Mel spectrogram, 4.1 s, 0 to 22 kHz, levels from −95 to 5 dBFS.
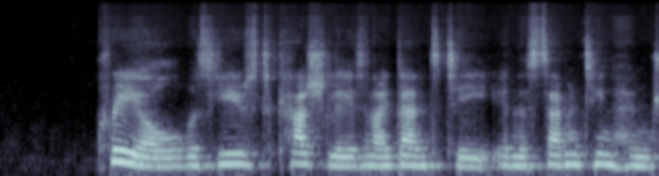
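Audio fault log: Throughout, Opus compression: the speech is plainly muffled and hoarse, with a grainy, rough texture. This likely comes from Opus running in its hybrid speech mode at a low rate, around 16 kbps. With so few bits, detail is coded coarsely.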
